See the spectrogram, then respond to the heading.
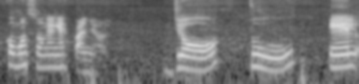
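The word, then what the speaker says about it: tu: como nosotros la pronunciamos hay que pronunciarla como si fuésemos a decir una y y con la boca mucho más cerrada y eso como suena suena y entonces si dijéramos tú dije que tendríamos que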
